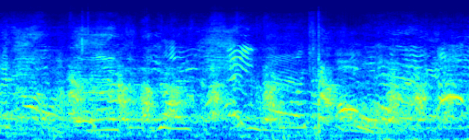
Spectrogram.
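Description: A local dog barks and yips repeatedly amid the chaos of an outdoor UKPW tag-team wrestling brawl in gardens at Rochester, its calls mixing with crowd noise and overlapping commentary voices.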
